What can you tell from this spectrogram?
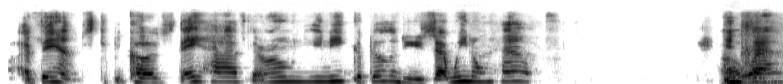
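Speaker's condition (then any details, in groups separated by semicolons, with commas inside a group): Cerebral palsy; from birth, hearing loss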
